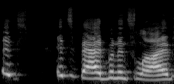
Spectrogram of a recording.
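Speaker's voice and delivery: high, giggly talking through the giggles. Teaching live and fumbling a moment, giggling while talking. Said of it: "I've got the giggles now".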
